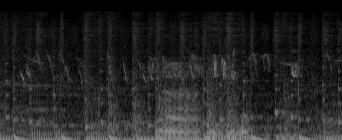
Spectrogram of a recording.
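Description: Rhode Island Red chicks and chickens cluck and peep close by in a brooder, with a busy, overlapping stream of short calls and a few longer, louder clucks in the middle.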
